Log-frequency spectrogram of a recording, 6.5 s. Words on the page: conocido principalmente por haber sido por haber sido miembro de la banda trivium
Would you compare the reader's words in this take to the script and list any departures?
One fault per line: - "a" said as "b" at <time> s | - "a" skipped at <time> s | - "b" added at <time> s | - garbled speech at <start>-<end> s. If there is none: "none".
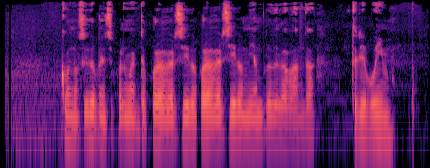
none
